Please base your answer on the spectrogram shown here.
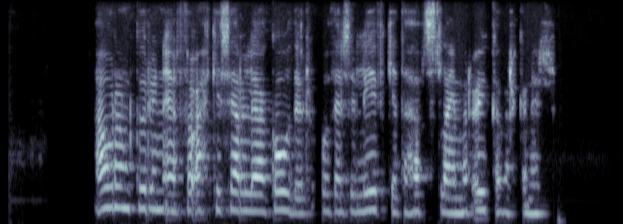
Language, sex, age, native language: Icelandic, female, 20-29, Icelandic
